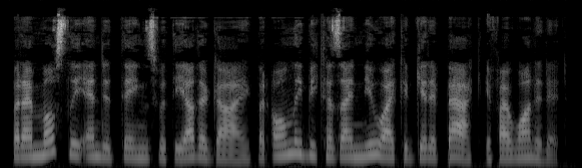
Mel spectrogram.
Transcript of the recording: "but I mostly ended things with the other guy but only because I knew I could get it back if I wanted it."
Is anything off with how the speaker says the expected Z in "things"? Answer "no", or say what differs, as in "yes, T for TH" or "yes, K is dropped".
no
